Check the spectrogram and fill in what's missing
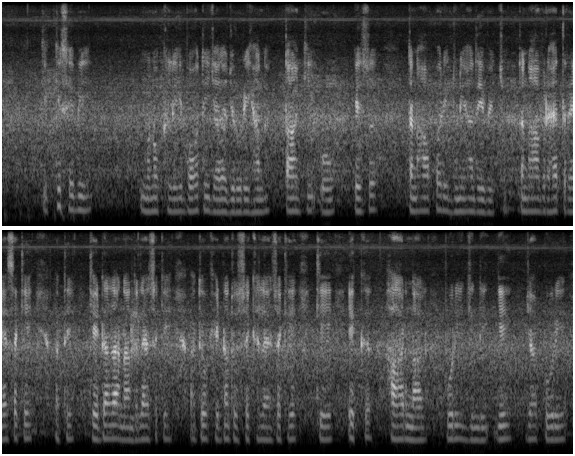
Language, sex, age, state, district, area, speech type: Punjabi, male, 18-30, Punjab, Bathinda, rural, spontaneous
